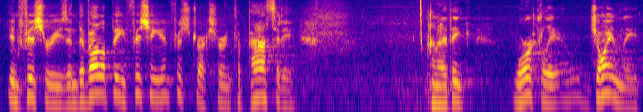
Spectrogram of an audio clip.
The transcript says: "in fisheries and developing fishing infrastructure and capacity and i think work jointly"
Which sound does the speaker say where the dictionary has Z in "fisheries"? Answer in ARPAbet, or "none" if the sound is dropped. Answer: Z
